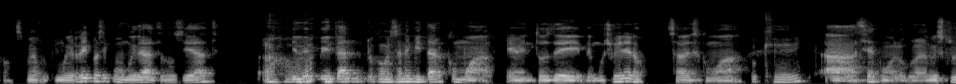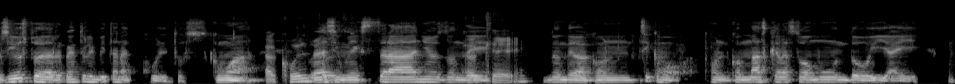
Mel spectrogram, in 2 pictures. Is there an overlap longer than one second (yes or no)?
no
